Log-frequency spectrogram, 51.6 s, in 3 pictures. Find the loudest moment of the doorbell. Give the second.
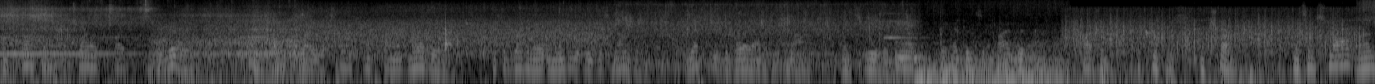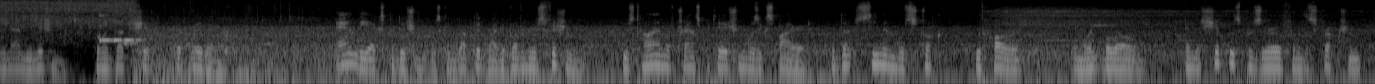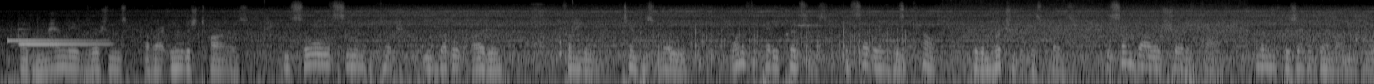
35 s.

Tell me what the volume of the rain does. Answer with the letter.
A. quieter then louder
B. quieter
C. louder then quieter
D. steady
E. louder
A.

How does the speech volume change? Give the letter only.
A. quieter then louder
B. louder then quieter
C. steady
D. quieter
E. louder
E.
